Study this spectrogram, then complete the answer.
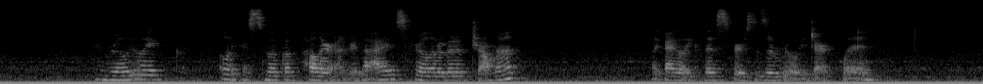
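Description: A woman speaks calmly and close to a microphone.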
